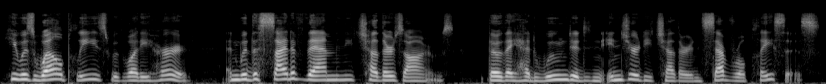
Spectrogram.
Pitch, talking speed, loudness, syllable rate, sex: 195 Hz, 210 wpm, -21 LUFS, 5.0 syllables/s, female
